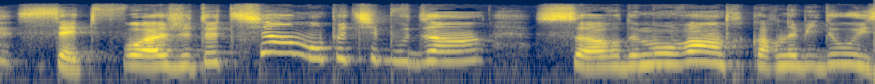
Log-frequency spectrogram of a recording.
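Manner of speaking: forceful storybook exclamation; crying out. A narrator's reading. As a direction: challenge the witch out loud. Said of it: "s'écria Pierre".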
